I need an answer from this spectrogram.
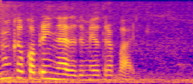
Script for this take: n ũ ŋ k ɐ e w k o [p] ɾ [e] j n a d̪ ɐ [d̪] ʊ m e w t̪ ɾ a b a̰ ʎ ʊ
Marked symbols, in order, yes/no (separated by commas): no, yes, yes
